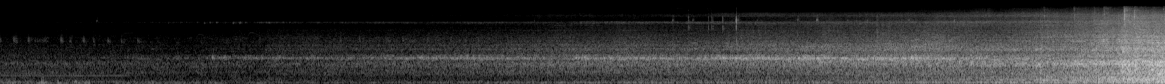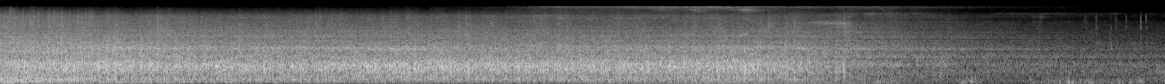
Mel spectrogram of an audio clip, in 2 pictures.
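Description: Passenger train led by a KAI CC206 diesel-electric locomotive approaching and passing at speed: a faint steady whine grows as it nears, then a loud rush of locomotive and coaches for about eight seconds that fades as it goes by.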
